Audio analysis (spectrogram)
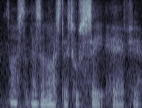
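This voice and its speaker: A British man narrating an ASMR game playthrough in a gentle, polite, understated manner. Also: lowish voice, fast, slight background noise. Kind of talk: whispered ASMR roleplay and commentary.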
